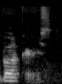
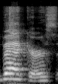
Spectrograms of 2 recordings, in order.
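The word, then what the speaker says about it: Bueckers: and then Dallas Paige Buckers. Paige Buck Buers, I'm sorry, Buckers. Paige Beckers. I said it wrong three times.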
